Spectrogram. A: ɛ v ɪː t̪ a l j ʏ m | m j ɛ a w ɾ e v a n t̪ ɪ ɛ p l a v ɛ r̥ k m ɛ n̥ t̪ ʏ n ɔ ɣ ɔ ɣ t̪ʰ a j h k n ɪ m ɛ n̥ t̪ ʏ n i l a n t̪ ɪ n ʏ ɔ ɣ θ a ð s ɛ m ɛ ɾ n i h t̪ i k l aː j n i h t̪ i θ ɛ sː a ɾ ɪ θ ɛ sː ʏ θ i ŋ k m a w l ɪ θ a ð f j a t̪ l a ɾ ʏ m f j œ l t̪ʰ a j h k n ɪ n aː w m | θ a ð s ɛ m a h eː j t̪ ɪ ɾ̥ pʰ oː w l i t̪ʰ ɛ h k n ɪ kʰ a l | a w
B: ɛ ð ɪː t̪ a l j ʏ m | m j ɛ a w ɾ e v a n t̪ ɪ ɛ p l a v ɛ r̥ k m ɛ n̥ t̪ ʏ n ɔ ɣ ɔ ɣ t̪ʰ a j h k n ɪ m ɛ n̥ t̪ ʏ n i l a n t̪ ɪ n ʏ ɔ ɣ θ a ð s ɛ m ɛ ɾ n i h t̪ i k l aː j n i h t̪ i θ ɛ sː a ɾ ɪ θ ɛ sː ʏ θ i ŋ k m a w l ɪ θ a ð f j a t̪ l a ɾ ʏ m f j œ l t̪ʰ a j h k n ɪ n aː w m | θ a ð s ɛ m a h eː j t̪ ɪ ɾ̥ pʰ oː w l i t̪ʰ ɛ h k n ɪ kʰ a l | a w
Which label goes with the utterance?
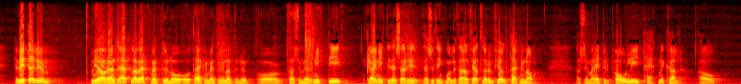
A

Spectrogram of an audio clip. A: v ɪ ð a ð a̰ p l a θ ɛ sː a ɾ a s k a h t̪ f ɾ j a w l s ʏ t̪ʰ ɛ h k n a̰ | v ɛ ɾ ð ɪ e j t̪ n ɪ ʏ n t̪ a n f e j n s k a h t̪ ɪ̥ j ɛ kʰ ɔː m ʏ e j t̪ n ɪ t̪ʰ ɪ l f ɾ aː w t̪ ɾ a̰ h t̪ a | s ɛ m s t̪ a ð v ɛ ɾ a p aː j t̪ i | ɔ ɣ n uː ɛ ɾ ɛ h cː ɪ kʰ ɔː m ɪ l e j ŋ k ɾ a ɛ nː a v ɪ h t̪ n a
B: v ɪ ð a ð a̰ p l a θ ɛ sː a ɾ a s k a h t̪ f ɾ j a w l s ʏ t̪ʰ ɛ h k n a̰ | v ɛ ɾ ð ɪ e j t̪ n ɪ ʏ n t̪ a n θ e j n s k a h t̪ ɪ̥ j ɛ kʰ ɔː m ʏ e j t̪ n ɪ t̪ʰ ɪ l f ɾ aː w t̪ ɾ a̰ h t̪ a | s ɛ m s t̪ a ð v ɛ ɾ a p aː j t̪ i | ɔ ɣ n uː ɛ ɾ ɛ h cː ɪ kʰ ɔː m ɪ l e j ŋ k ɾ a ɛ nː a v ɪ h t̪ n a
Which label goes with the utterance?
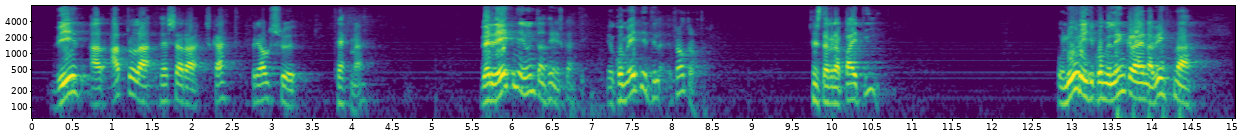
B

